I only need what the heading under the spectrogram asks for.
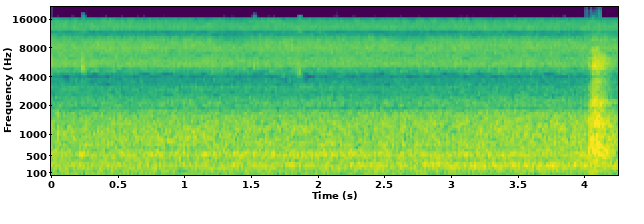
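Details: Steady broadband hiss with faint ticks and a brief click near the end; no animal calls.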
